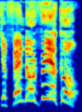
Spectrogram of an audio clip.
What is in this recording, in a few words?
Defend Vehicle, Soldier Male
